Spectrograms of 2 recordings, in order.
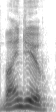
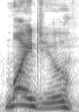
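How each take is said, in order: First: "mind you" in a light Scottish lilt, falling; Scottish lad's aside; Scottish accent. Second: Put-on a creaky old sage's aside; old wizard voice. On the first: Acted. Cillian adding a word to the party, Scottish accent. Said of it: "my attempted Scottish accent". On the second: Merlin lecturing the Viking on druids, old wizard voice. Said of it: "the voice that I'm giving him".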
